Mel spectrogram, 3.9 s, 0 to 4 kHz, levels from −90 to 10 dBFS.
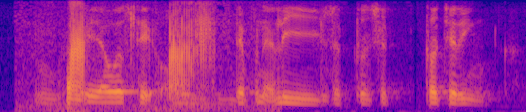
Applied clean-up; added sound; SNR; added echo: none; Fart; -2 dB; none.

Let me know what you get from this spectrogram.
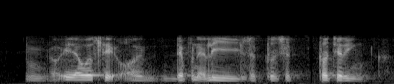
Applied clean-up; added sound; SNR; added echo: none; none; none; none.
